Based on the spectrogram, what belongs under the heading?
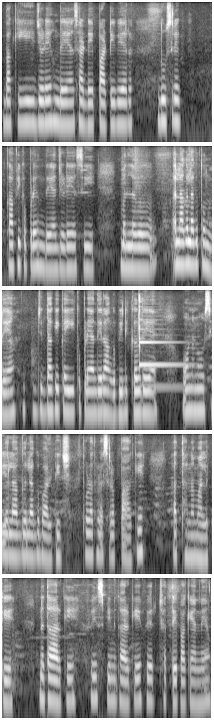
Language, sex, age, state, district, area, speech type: Punjabi, female, 30-45, Punjab, Jalandhar, urban, spontaneous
